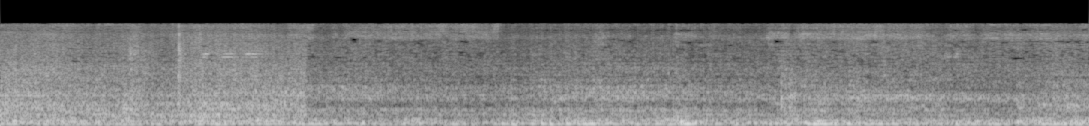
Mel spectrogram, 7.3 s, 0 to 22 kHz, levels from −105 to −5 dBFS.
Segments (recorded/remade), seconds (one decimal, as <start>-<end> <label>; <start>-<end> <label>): 0.0-2.2 recorded; 2.2-6.6 remade; 6.6-7.3 recorded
